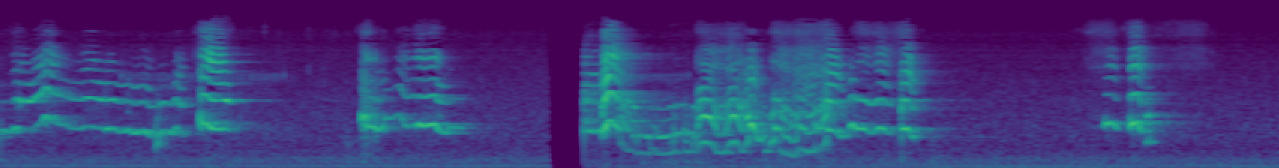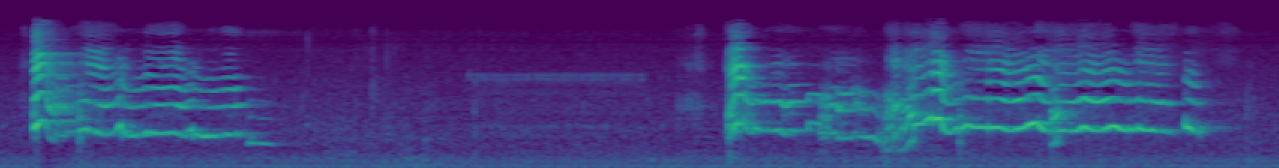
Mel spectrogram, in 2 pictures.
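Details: Umi, a talkative Chihuahua, asks her sister Sola to play with a string of high-pitched, squeaky whines and yips in short bursts, rising and wavering, separated by brief pauses; Sola seems annoyed.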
